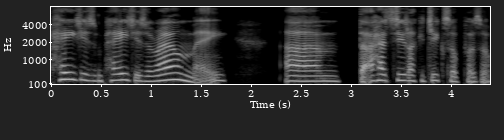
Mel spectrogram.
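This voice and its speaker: In a very clean recording with a silent background, a woman talks at a medium pitch in a flat monotone, the sound dry and close with no echo. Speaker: book publisher and writing coach. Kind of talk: podcast interview.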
